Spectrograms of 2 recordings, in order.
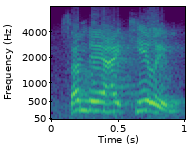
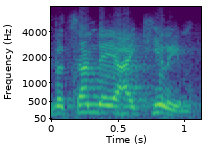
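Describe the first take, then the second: First: Much higher, louder outburst; heated vengeful vow. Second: Higher, quick vow of revenge; acted threat, not yet at full pitch; vengeful vow. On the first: Captive boy swearing revenge on Jose, heated vengeful vow. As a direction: drive the vow home, pitch leaping up. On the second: Captive boy about Jose, vengeful vow. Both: A narrator's reading.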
